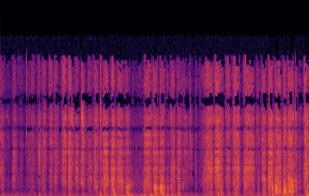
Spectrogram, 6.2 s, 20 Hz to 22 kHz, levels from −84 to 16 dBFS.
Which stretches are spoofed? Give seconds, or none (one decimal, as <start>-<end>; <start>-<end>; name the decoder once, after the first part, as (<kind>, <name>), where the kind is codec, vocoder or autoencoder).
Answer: none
